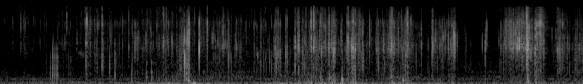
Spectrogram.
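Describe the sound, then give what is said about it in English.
Floam is squeezed and crushed by hand, giving many dense crackling, crunching pops in quick irregular bursts that grow louder toward the end. “You crushed it! Yeah! So, you bring back the crushed up floam to the little guy.”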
